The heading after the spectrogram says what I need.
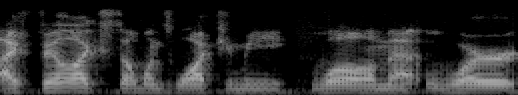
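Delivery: ordinary talk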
